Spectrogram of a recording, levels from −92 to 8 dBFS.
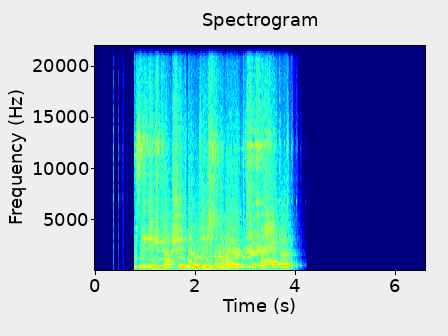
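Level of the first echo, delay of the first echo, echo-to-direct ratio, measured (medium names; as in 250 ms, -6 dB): -7.0 dB, 90 ms, -6.5 dB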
